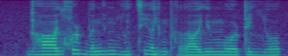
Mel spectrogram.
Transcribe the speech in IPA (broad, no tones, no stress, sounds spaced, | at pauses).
ɖʱ ɒː lʲ χʷ i ɭ b ə n i̤ m ʎ o̤ lʲ tʰ i ə̯ j ə̤ m pʰ r ɒ ə̯ lʲ o m oː ʈ i lʲ ʎ o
